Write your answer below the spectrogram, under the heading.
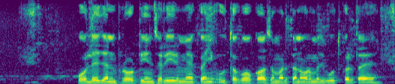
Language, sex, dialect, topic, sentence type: Hindi, male, Hindustani Malvi Khadi Boli, agriculture, statement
